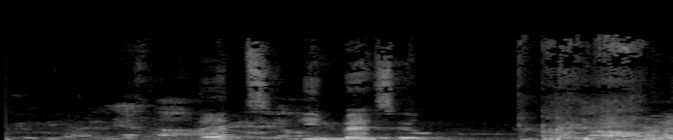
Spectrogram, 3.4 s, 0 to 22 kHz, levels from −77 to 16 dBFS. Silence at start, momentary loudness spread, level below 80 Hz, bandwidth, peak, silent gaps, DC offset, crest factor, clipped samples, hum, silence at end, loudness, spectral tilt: 0 s; 21 LU; -52 dBFS; 17 kHz; -4 dBFS; none; under 0.1%; 18 dB; under 0.1%; none; 0 s; -20 LUFS; -5.5 dB/octave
